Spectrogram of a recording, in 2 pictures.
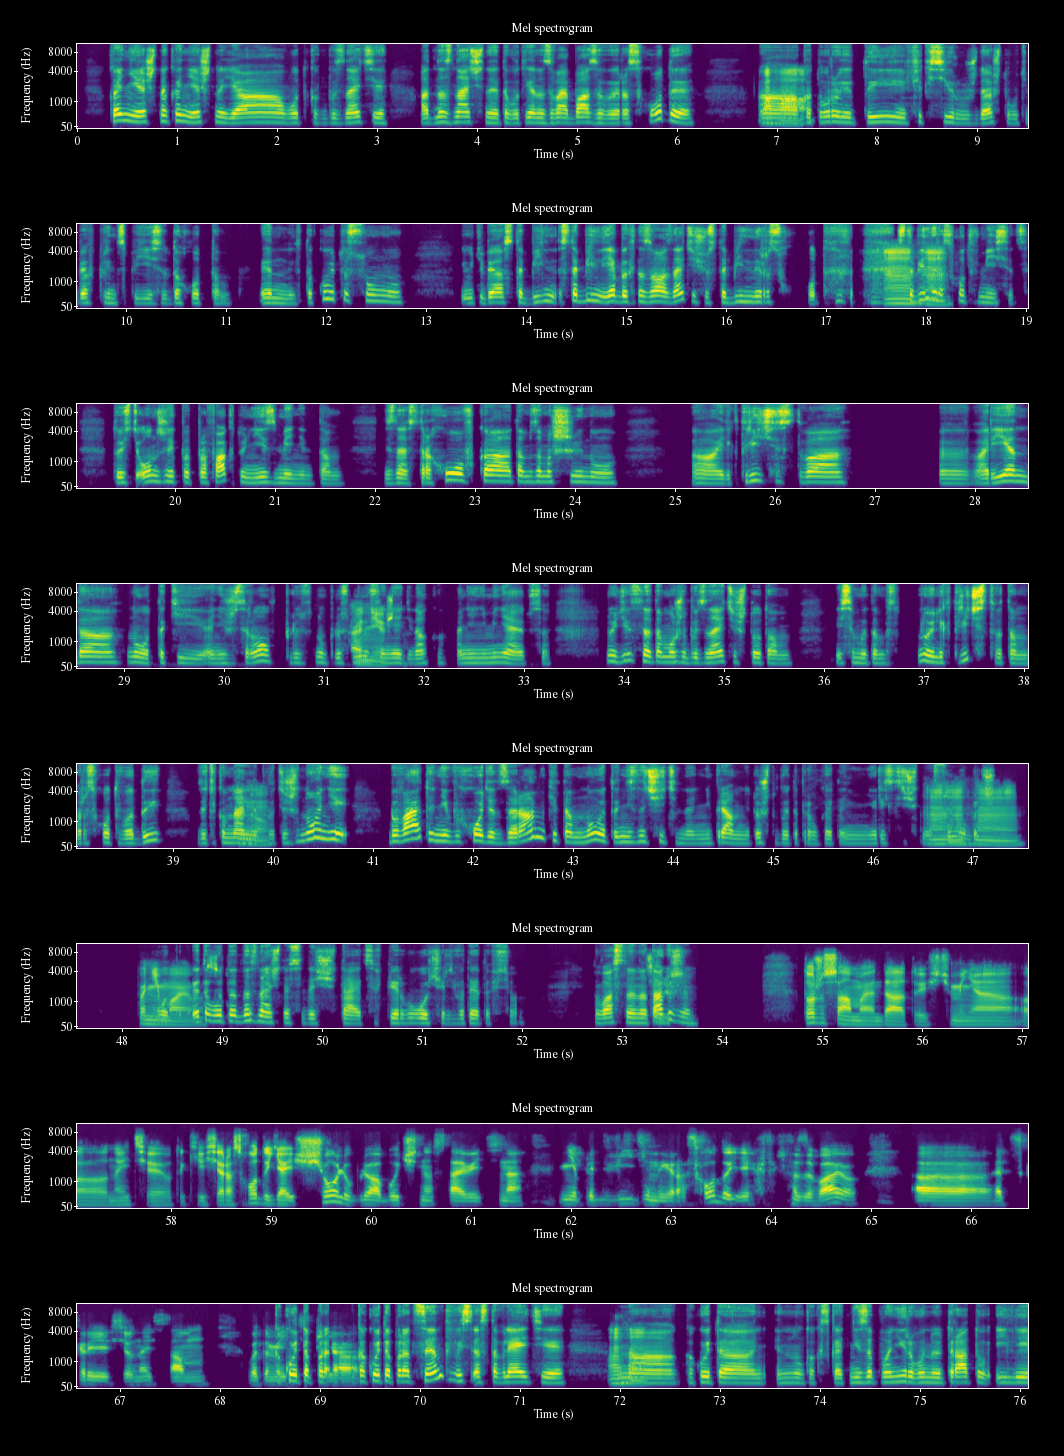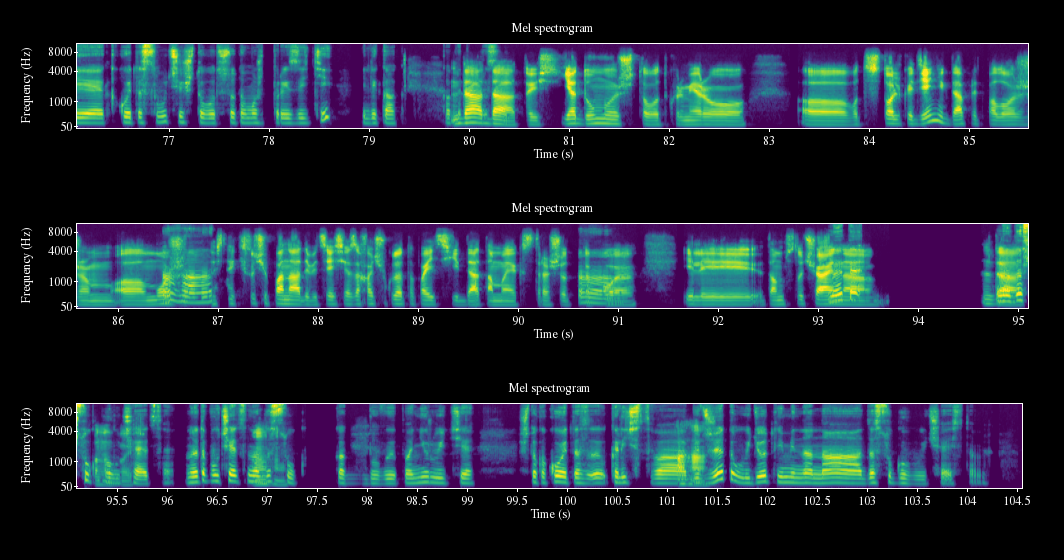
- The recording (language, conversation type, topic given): Russian, unstructured, Как вы обычно планируете бюджет на месяц?
- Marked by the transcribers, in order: chuckle; other background noise; tapping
